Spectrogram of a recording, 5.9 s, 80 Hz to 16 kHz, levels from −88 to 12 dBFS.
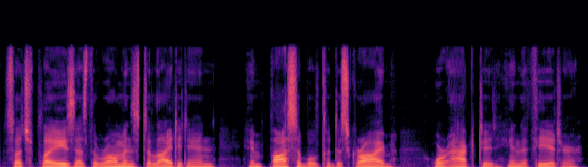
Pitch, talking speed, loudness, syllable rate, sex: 125 Hz, 155 wpm, -18 LUFS, 5.1 syllables/s, male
